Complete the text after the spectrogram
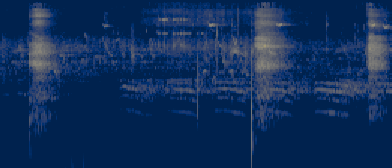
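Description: Crows caw several times in the evening, a series of short harsh calls spread across a few seconds, faint against a quiet outdoor background.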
